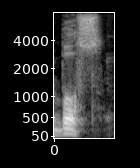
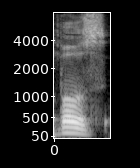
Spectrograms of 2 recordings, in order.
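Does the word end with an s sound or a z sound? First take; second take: s; z. First: The word ends with an s sound. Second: The word ends with a z sound.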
